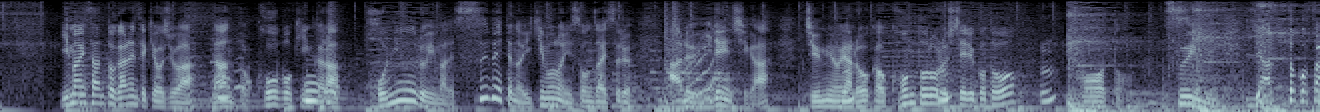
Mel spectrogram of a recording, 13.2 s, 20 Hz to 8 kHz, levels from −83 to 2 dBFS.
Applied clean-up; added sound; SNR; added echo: none; none; none; none.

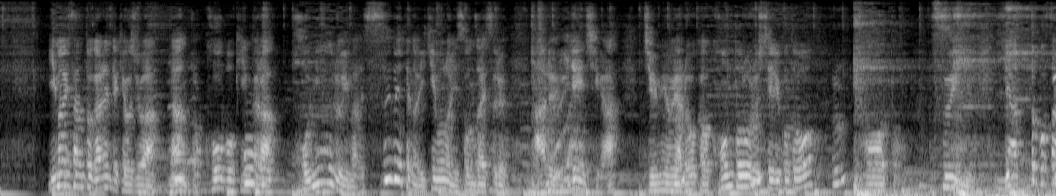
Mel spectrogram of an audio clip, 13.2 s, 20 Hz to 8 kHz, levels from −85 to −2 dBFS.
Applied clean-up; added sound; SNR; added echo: none; none; none; reverberation time 0.2 s.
